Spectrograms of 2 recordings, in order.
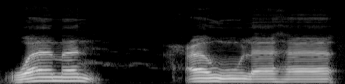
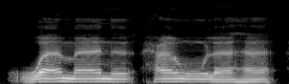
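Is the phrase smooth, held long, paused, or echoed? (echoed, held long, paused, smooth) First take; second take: paused; echoed. First: A pause breaks the phrase after the nasal. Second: The nasal sound has a bouncing echo added. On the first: "ada jeda" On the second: "ada pantulan"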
